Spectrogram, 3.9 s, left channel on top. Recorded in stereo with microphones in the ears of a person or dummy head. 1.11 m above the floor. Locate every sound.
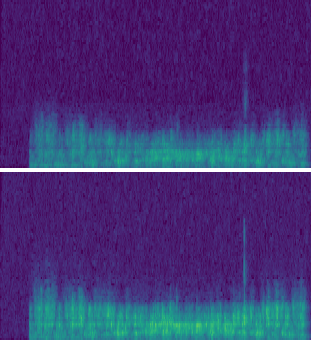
0.4 s boiling: 70° right (ahead or behind), 0.6 m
